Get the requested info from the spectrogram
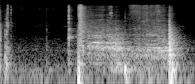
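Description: Handling noise on a desk: light clicks, then a sharp knock about a second in, followed by about a second of scraping as a sealed trading-card box is grabbed and dragged across the tabletop.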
